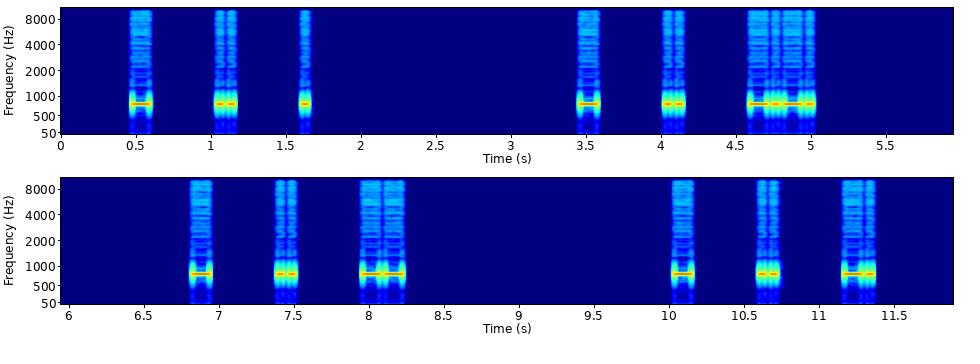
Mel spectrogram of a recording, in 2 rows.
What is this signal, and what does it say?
Morse code, heard as a keyed tone, about 32 wpm, spaced as for 15 wpm, 800 Hz. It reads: TIE TIC TIM TIN
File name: Spaced Alphas / Spaced Alphas mp3s / Ts sp @30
